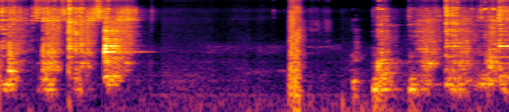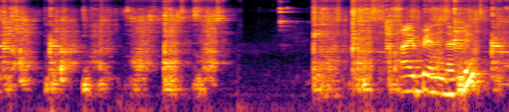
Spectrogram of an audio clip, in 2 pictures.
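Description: Chana dal dry-roasting in a pan for homemade sambar powder, with repeated clattering metal stirring and spoon-on-pan scrapes in bursts, broken by a short quiet pause, close and fairly loud.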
